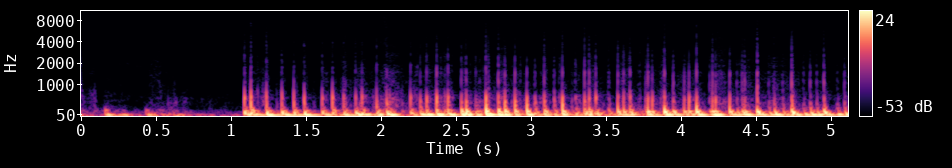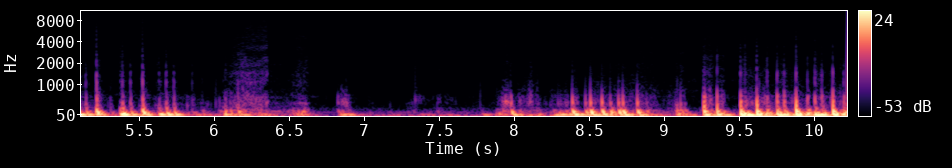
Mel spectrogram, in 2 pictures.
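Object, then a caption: Large rubber boot. Fingers tap the rim and the front of the shaft of a large, hollow red rubber boot, picked up from inside the boot. The taps come fast and uneven, landing as deep, booming, hollow thumps with very short decays. The tapping drops to a soft patter midway through, then picks back up.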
